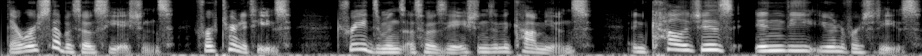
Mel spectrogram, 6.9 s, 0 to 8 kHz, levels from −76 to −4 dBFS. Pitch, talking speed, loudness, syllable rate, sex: 175 Hz, 130 wpm, -17 LUFS, 6.0 syllables/s, male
